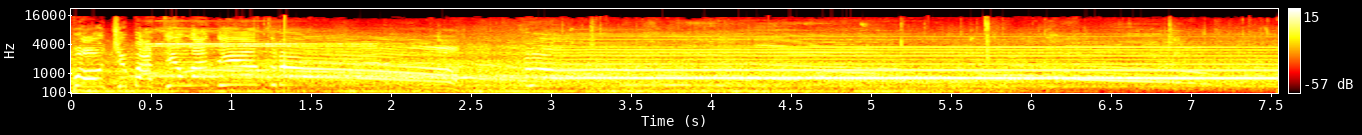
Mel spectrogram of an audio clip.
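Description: A large crowd cheers and roars in an echoing indoor arena.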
